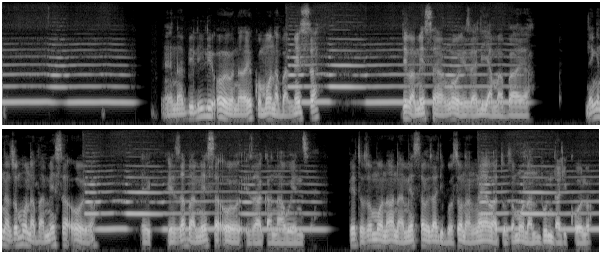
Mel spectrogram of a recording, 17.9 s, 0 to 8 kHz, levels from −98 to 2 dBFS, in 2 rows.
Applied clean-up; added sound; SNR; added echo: none; Wind instrument, woodwind instrument; 7 dB; none.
